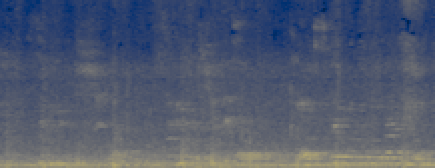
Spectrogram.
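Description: Electric commuter train at a station platform: a steady hum under continuous station noise, with a brief higher tone in the second half.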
